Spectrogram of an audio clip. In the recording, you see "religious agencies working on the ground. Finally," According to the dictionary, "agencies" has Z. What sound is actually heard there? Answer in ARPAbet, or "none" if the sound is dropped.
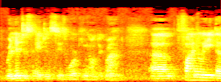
Z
